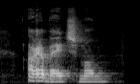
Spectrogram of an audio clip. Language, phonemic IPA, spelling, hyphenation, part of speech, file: Dutch, /ˈɑr.bɛi̯tsˌmɑn/, arbeidsman, ar‧beids‧man, noun, Nl-arbeidsman.ogg
- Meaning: workman, male worker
